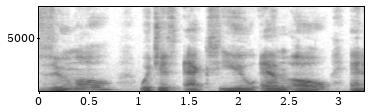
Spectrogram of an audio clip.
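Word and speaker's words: Xumo: is called i think it's i think it's pronounced zumo which is x-u-m-o and it's free on the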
